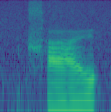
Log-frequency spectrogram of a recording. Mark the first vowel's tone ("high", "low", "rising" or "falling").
rising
